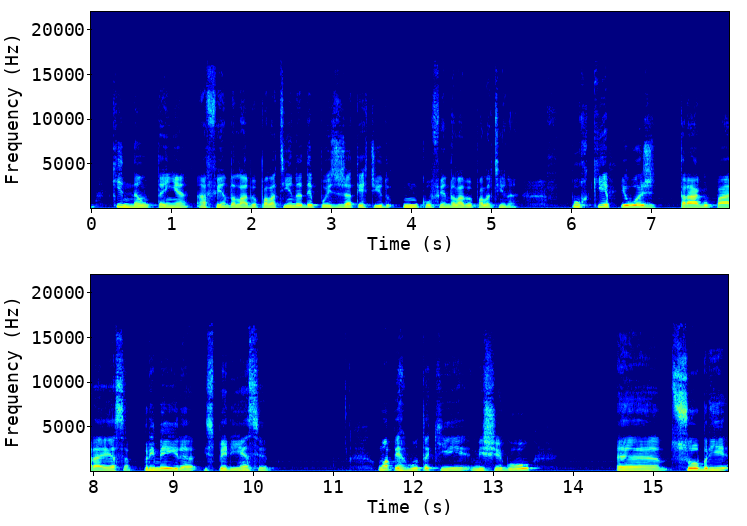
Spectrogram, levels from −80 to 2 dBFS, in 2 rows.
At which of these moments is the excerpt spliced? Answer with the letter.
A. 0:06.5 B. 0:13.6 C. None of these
A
